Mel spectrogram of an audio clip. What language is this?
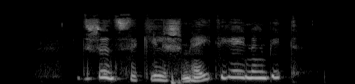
Bashkir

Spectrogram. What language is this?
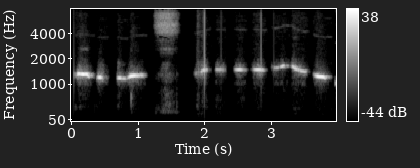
Chinese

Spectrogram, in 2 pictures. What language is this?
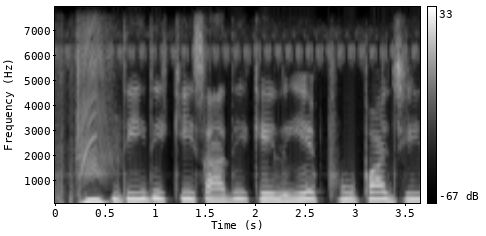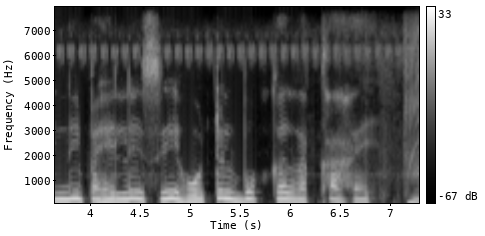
Hindi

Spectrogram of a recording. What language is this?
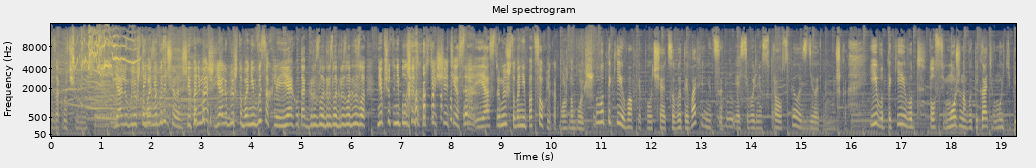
Russian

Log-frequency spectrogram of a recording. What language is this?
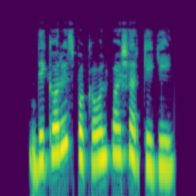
Pashto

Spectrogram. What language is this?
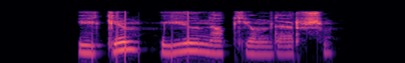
Mari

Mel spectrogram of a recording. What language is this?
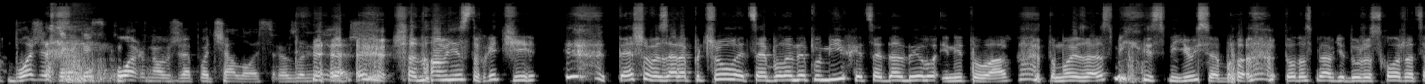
Ukrainian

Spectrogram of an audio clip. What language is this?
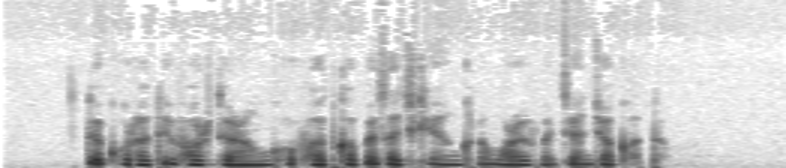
Armenian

